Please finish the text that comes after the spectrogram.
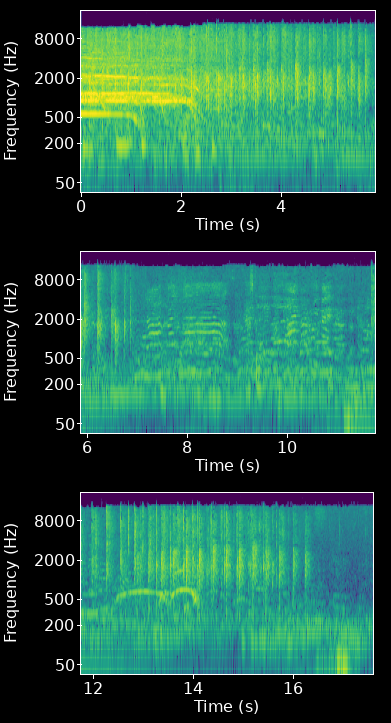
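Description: Audience applause for young ladies at a Dr. Martin Luther King Jr. oratorical contest, loud clapping at the start that thins out, with a voice and scattered sounds over quieter stretches.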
